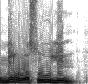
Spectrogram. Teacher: یہاں نون ساکن کے بعد را ہے تو یہاں پر ادغام کریں گے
